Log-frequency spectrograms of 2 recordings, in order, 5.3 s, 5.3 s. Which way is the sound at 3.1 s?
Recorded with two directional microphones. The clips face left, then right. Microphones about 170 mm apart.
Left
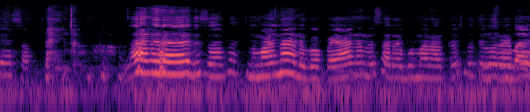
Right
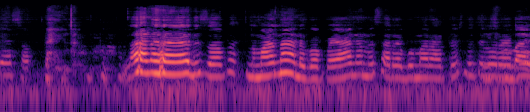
40° right (ahead or behind).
